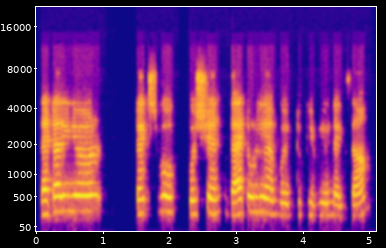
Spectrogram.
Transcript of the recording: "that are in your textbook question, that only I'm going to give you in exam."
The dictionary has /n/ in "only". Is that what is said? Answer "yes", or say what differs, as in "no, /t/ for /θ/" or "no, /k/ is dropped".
yes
